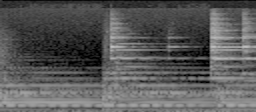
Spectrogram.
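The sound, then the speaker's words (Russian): Church bells ringing for mass amid gusting wind and snow: several overlapping bell strikes over a sustained, humming ring of tones, heard quietly and muffled. “Зазвонили колокола к обедне. В порывах ветра и снежной завесе звучали глухо.”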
